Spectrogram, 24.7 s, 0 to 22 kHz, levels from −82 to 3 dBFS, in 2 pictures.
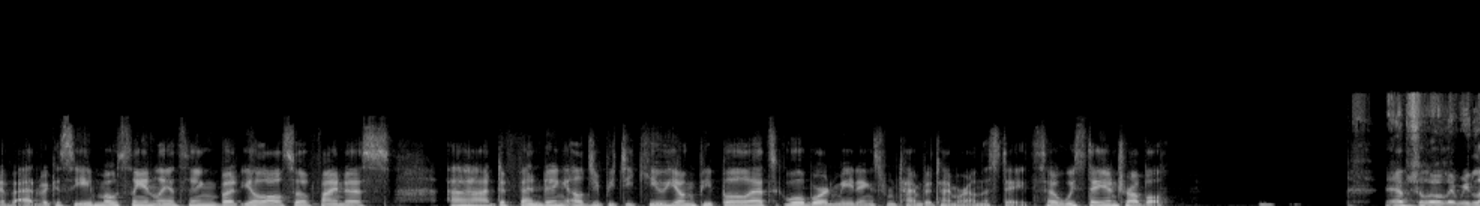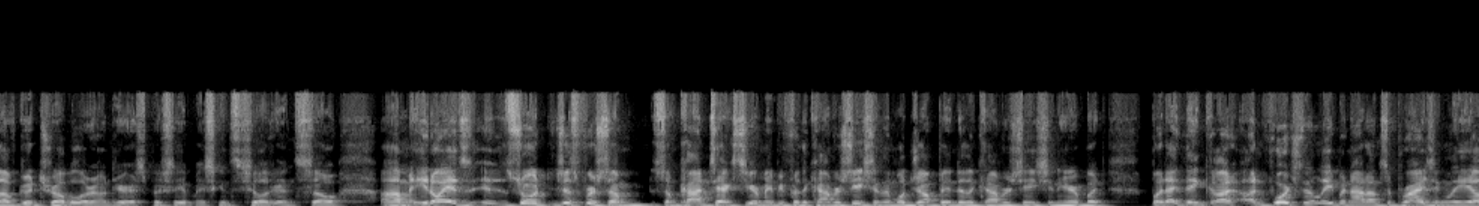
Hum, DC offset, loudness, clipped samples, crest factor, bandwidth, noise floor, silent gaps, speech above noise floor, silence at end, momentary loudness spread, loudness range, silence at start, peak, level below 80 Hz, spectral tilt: none; under 0.1%; -26 LUFS; under 0.1%; 20 dB; 13 kHz; -77 dBFS; none; 51 dB; 0 s; 10 LU; 7 LU; 0 s; -8 dBFS; -70 dBFS; -4 dB/octave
